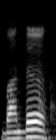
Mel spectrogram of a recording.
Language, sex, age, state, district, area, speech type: Punjabi, male, 30-45, Punjab, Amritsar, urban, read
